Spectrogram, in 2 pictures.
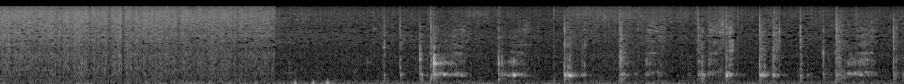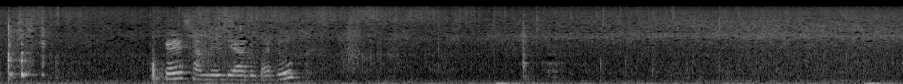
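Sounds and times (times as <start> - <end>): spice paste sizzling in oil: 0.0 - 18.0
paste crackling and popping: 3.7 - 9.8.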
